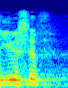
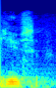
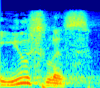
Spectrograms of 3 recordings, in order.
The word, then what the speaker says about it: Yusuf: my name is Yousef can you say Yousef you say Yousef you're very good I wish you teach my wife she keeps mispronouncing it she calls me useless ald now how many of you were in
